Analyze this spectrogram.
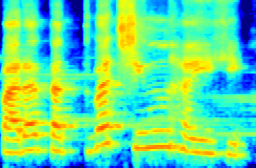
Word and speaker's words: परतत्त्वचिह्नैः: We chant it as paratattva chinhaihi. Shri Venkatesha Charanau Sharanam Prapadye. Though it is written as ha and na, and even in English it is written as CIHN, but the pronunciation is Paratattva Chinhaihi.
